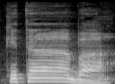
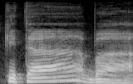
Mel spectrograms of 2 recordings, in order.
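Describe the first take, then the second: No difference in how they are said.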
